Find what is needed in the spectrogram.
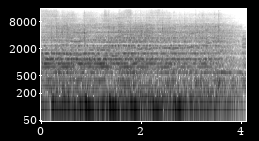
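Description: Music with a pulsing bass beat playing over the car's stereo speakers, streamed from a phone; it fades lower over the last second.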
